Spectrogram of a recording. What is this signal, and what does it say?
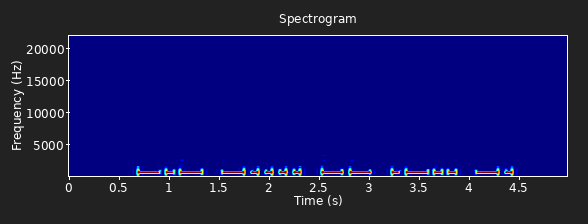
Morse code, heard as a keyed tone, about 17 wpm, 700 Hz. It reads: K6MLN
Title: USA Call Signs - 5 Characters - 8x Character Spacing - 17wpm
